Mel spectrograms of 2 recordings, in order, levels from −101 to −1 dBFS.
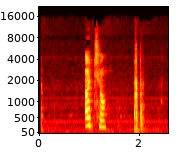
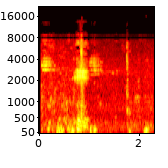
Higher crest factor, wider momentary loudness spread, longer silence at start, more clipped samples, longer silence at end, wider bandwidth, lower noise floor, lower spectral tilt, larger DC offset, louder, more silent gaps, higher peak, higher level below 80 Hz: about the same, 24 dB vs 22 dB; second, 12 LU vs 19 LU; about the same, 0.05 s vs 0.05 s; neither; first, 0.5 s vs 0.05 s; first, 15 kHz vs 9.6 kHz; first, -60 dBFS vs -48 dBFS; about the same, -2.5 dB/octave vs -3.5 dB/octave; neither; second, -24 LUFS vs -19 LUFS; neither; second, -6 dBFS vs -2 dBFS; second, -66 dBFS vs -42 dBFS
